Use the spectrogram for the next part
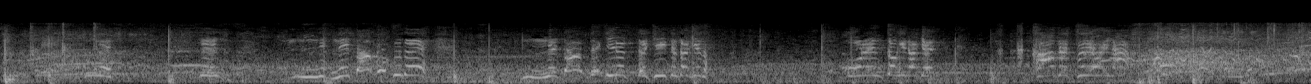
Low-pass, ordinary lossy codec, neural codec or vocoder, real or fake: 7.2 kHz; none; none; real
